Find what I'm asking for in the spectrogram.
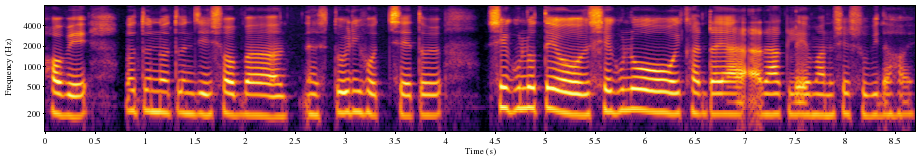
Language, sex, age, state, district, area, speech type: Bengali, female, 18-30, West Bengal, South 24 Parganas, rural, spontaneous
